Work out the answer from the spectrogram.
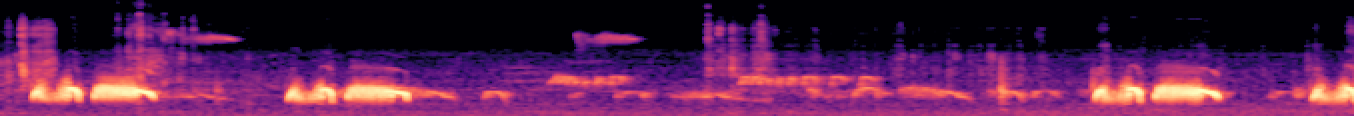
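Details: Lure spotted dove, thổ sấm or thổ bầu voice style, used to make wild doves coo quickly: deep burry coos in bursts, a stuttered note then a long rolling coo, repeated at the start, middle and end, with quieter murmured notes between.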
